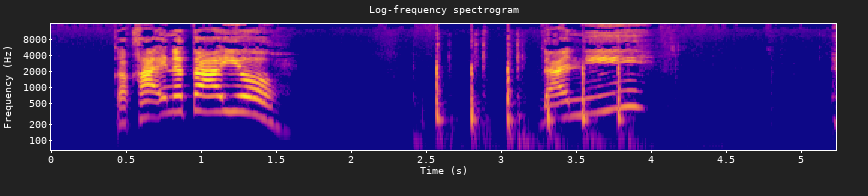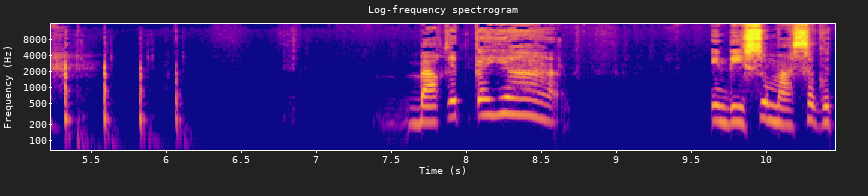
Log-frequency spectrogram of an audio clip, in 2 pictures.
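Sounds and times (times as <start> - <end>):
speech: 0.4 - 1.6, 3.4 - 4.0, 7.6 - 8.8, 9.6 - 10.4
firm knocking on a wooden bedroom door: 2.4 - 4.0, 5.2 - 6.3.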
